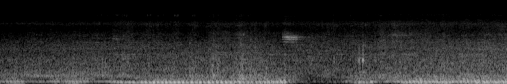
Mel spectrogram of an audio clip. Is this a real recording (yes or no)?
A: yes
